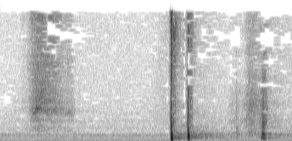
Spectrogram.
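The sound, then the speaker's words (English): A soft whoosh, then after a pause two quick, sharp slaps in close succession, followed by a lighter third smack, as a person slaps themselves. Nobody speaks. “Slapping myself.”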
